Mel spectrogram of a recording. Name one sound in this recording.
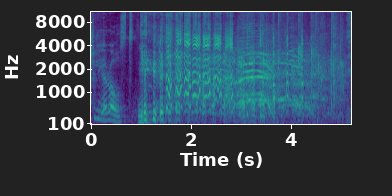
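A middle-aged woman laughs heartily.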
